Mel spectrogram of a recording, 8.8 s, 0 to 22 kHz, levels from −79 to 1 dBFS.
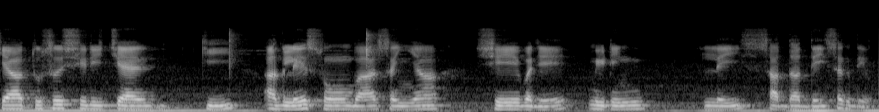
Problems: constant background noise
